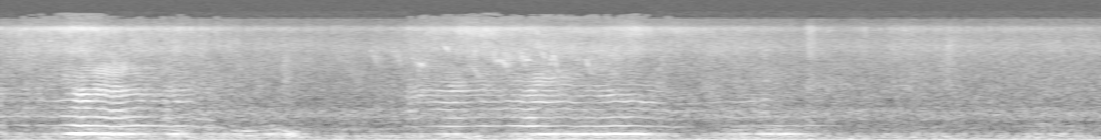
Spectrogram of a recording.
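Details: Bees by the thousands clustered on a branch in one huge clump; close fly-past buzzes with strong wavering tones come in bursts over a constant low rumbling hum.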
